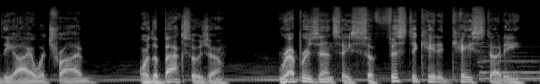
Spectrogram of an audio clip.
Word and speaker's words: Báxoje: The ethnonym Báxoje, pronounced Báxoje, translates most frequently to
